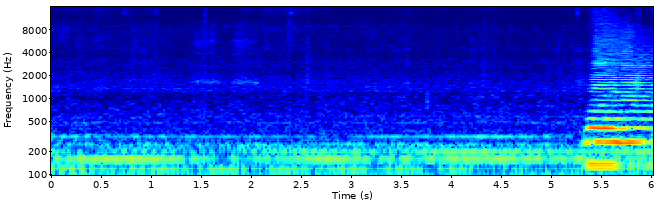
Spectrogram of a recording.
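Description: A ferry's engines run as a steady low hum, then a little over five seconds in the ship's horn sounds a loud, deep, steady blast.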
